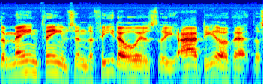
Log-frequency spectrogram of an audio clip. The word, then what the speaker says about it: Phaedo: Plato's work is called Phaedo. That's spelled P-H-A-E-D-O. Phaedo, P-H-A-E-D-O, is a dialogue which depicts the death of Socrates.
